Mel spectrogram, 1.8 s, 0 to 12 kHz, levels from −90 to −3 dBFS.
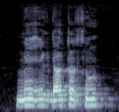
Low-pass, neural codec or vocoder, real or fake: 10.8 kHz; none; real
